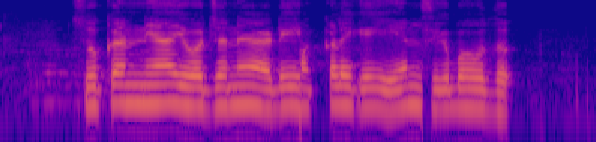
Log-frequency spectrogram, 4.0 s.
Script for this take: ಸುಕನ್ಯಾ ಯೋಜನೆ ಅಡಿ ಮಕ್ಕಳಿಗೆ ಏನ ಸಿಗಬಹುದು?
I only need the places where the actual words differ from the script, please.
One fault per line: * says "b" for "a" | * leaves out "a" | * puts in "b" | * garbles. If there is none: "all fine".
all fine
